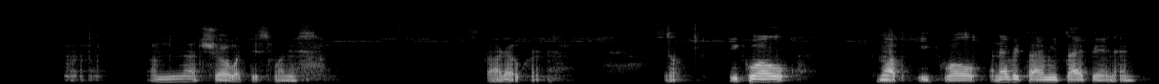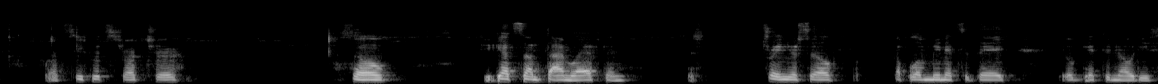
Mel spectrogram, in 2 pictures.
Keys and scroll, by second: 0.0-1.1 typing, 2.2-3.3 typing, 6.3-7.0 typing, 11.3-12.3 typing.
